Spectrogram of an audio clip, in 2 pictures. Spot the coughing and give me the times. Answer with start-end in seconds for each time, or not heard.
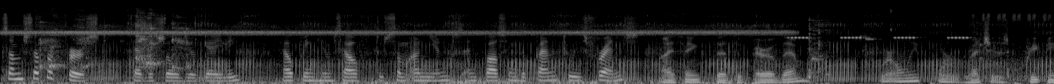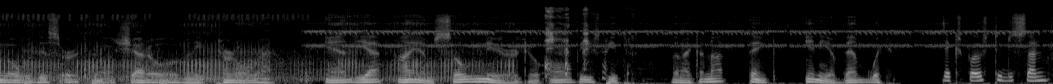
0.3-1.9, 7.8-8.4, 15.5-16.9.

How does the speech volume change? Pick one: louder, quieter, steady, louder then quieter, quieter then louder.
steady.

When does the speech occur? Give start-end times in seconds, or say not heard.
0.0-21.0.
